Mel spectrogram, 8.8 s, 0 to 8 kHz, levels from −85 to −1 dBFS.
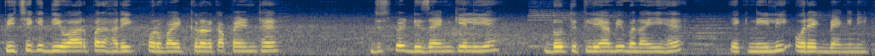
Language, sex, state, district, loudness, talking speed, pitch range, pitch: Hindi, male, Rajasthan, Jaipur, -14 LUFS, 170 wpm, 185-200 Hz, 190 Hz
